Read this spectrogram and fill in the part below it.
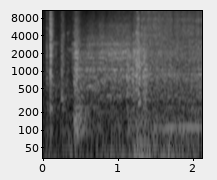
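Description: A truck engine cranks briefly and catches during a driving-school pre-trip inspection, then settles into a steady close idle.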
